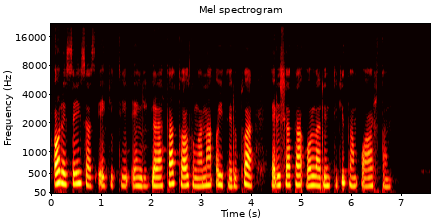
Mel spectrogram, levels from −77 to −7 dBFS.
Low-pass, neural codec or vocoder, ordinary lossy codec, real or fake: none; codec, 44.1 kHz, 7.8 kbps, DAC; none; fake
